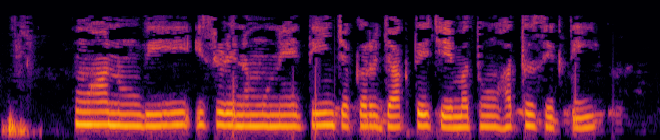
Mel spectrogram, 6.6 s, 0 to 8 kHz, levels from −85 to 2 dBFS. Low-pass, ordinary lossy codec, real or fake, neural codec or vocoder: 7.2 kHz; MP3, 24 kbps; fake; vocoder, 24 kHz, 100 mel bands, Vocos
